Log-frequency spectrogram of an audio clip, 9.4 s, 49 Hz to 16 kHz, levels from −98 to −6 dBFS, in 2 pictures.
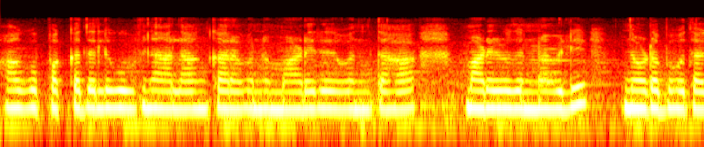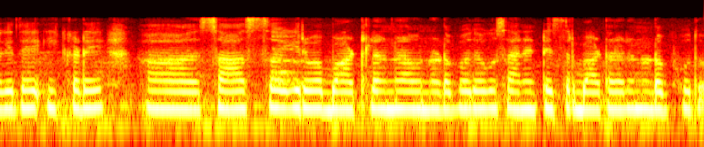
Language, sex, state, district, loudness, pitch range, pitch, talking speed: Kannada, female, Karnataka, Raichur, -13 LUFS, 220-230 Hz, 225 Hz, 130 wpm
